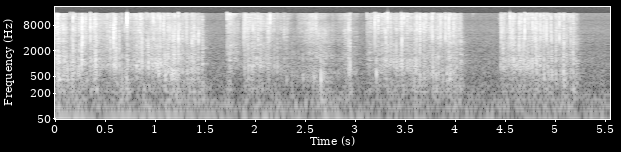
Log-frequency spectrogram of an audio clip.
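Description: Long nails scratch across the covers and paper page edges of an angled stack of red hardcover books. The result is a bright, dry, papery crinkling and rasping in dense bursts, separated by a few brief quieter pauses.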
